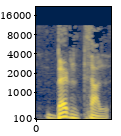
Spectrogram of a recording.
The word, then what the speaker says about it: Bernthal: y en, e-, este caso hablamos de John Bernal. ¿Cómo se pronuncia? John Bernthal. Bernthal, ¿no? Sí.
